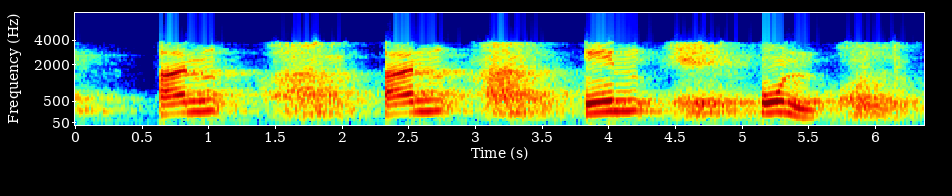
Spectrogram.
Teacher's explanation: نہیں ہوگا، کیونکہ یہ صرف نون ساکن ہے. تو نون ساکن کی جتنی آواز نکلتی ہے اتنی آواز ناک میں جائے گی اور نون ساکن کی آواز نکلے گی، گنہ نہیں ہوگا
